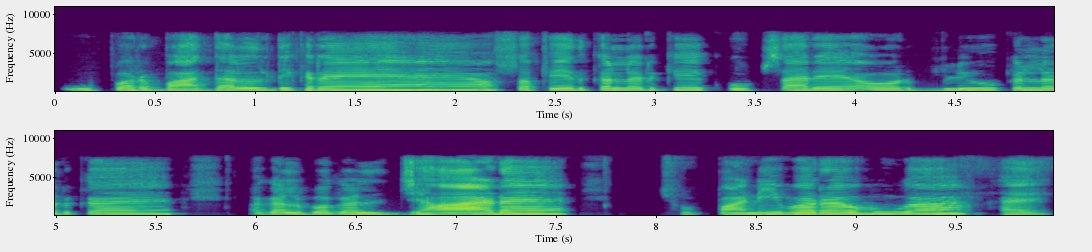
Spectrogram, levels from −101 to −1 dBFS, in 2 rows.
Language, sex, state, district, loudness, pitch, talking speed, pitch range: Hindi, male, Maharashtra, Nagpur, -22 LUFS, 215 Hz, 140 wpm, 175-225 Hz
